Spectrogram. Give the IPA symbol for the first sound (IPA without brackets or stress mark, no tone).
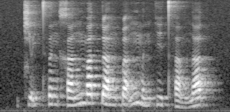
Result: t͡ɕ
